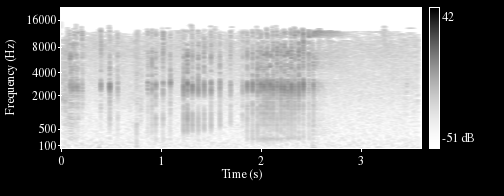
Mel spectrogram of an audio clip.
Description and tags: grumbly old fart
fart poot gas flatulence flatulation explosion noise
